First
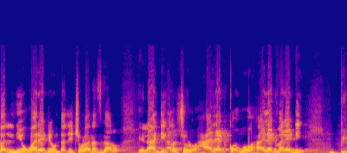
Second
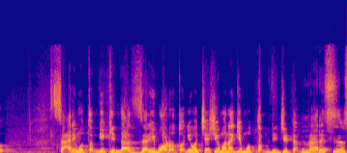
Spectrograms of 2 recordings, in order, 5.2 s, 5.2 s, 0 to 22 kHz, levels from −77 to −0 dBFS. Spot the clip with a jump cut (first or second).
first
